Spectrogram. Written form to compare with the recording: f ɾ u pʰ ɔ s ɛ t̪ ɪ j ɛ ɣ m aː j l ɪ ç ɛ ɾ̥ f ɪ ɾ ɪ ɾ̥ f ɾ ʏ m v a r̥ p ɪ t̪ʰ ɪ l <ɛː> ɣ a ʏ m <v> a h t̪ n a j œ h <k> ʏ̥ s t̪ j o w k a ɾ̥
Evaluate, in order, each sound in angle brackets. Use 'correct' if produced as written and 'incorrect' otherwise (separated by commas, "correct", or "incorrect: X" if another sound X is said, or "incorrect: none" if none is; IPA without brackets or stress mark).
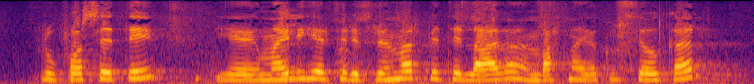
incorrect: aː, correct, correct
